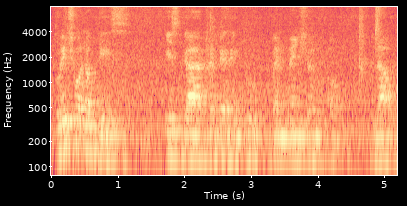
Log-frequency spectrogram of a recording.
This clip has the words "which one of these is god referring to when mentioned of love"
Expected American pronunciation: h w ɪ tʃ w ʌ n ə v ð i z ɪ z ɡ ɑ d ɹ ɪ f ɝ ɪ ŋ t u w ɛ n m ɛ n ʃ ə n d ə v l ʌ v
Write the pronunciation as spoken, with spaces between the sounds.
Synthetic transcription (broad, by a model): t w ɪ tʃ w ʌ n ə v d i s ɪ s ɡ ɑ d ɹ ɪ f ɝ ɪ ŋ t u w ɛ n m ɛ n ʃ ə n ə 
